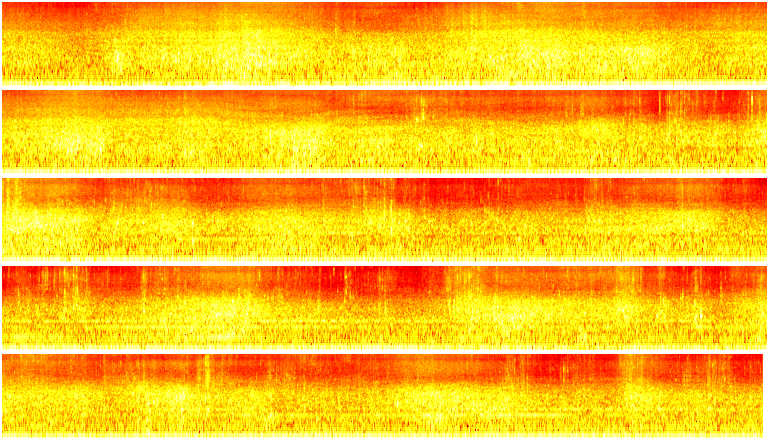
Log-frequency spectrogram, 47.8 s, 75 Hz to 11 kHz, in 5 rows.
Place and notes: Quillebeuf-sur-Seine, France - High tide
Recording of the high tide in the Seine river, the river is flowing backwards. A big boat is passing by the river.
22 July 2016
